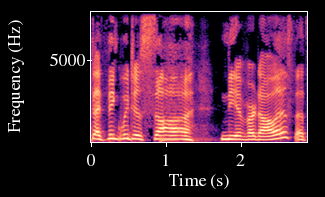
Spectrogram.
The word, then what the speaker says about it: Nia Vardalos: And fun fact, I think we just saw Nia Vardalos, that's how you say it, at Alex Edelman's show.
